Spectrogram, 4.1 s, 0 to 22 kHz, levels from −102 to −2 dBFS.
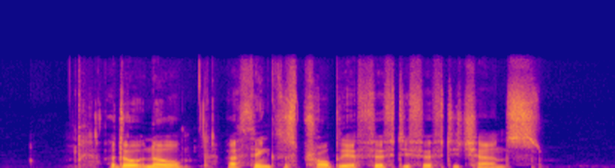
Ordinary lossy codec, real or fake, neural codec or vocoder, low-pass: none; fake; vocoder, 44.1 kHz, 128 mel bands every 512 samples, BigVGAN v2; 14.4 kHz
